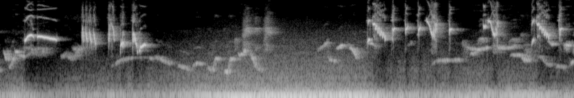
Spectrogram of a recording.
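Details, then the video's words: Orange-headed thrush singing gacor-style as a lure for answering birds: fast sequences of whistled and sweeping notes, a mid-clip run of lower slurred phrases, then dense high twitters, against low humming noise. "Putar Kicauan ANIS MERAH Gacor Ini dijamin Pasti Ikut Nyaut"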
